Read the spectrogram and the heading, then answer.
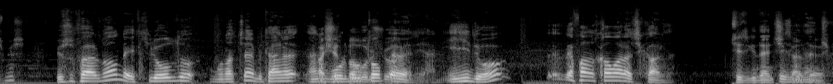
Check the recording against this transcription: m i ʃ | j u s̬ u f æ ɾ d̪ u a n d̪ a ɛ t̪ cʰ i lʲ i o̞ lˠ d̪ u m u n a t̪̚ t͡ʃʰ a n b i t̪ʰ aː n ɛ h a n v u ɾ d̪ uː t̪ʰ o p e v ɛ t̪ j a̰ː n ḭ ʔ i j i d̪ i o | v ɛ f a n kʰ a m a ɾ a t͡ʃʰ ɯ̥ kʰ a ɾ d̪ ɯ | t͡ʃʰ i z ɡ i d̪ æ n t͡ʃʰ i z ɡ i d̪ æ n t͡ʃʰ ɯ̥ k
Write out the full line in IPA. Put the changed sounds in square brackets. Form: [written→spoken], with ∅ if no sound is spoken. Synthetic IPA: m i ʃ | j u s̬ u f æ ɾ d̪ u a n d̪ a ɛ t̪ cʰ i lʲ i o̞ lˠ d̪ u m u n a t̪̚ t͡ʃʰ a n b i t̪ʰ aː n ɛ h a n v u ɾ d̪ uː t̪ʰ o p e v ɛ t̪ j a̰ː n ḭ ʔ i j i d̪ i o | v ɛ f a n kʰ a m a ɾ a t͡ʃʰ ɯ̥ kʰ a ɾ d̪ ɯ | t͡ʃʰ i z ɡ i d̪ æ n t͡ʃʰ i z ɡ i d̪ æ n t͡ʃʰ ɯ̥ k

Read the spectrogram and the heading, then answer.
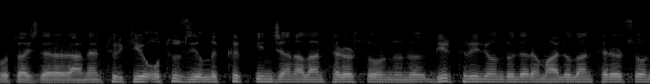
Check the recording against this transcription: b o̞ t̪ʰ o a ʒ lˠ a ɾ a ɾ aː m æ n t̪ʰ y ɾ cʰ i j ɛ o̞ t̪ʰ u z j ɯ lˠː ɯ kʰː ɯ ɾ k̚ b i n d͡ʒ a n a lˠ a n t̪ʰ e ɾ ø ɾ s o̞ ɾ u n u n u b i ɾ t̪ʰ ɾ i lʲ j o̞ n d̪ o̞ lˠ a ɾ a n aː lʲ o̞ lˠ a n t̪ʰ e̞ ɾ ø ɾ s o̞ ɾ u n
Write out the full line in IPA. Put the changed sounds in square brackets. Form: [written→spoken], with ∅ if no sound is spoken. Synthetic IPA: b o̞ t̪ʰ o a ʒ lˠ a ɾ a ɾ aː m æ n t̪ʰ y ɾ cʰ i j ɛ o̞ t̪ʰ u z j ɯ lˠː ɯ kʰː ɯ ɾ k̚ b i n d͡ʒ a n a lˠ a n t̪ʰ e ɾ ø ɾ s o̞ ɾ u n u n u b i ɾ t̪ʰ ɾ i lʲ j o̞ n d̪ o̞ lˠ a ɾ a [n→m] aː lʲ o̞ lˠ a n t̪ʰ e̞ ɾ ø ɾ s o̞ ɾ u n

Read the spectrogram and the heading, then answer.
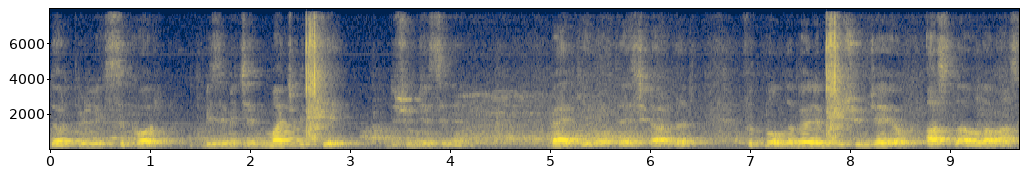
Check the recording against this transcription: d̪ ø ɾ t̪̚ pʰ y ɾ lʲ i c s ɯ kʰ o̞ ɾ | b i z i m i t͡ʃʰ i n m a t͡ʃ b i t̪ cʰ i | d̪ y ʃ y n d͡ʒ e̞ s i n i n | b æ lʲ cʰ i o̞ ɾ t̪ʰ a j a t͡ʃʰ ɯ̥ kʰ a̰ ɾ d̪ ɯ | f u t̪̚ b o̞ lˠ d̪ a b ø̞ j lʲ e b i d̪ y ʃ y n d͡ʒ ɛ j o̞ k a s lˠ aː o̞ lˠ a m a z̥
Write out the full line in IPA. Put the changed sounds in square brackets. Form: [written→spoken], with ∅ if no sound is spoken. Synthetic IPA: d̪ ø ɾ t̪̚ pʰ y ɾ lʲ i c s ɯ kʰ o̞ ɾ | b i z i m i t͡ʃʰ i n m a t͡ʃ b i t̪ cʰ i | d̪ y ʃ y n d͡ʒ e̞ s i n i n | b æ lʲ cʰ i o̞ ɾ t̪ʰ a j a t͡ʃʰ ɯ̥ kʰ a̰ ɾ d̪ ɯ | f u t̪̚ b o̞ lˠ d̪ a b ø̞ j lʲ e b i d̪ y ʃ y n d͡ʒ ɛ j o̞ k a s lˠ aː o̞ lˠ a m a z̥

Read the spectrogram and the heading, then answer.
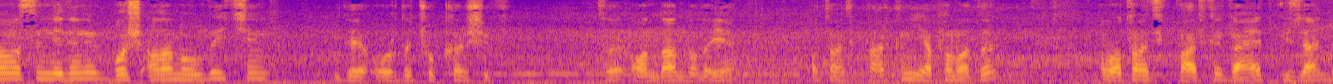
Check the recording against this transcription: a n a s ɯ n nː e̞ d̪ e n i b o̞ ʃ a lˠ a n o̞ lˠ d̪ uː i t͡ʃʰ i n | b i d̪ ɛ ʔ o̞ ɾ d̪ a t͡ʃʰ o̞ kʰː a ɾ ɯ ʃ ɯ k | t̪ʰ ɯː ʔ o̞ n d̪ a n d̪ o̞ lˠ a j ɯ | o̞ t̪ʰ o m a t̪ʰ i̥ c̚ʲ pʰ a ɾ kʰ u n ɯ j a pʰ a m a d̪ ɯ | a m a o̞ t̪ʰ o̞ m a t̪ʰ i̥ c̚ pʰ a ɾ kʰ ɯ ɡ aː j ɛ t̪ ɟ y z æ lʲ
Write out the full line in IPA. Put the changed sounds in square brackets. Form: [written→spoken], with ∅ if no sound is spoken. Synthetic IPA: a [n→m] a s ɯ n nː e̞ d̪ e n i b o̞ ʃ a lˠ a n o̞ lˠ d̪ uː i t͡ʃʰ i n | b i d̪ ɛ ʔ o̞ ɾ d̪ a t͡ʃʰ o̞ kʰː a ɾ ɯ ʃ ɯ k | t̪ʰ [ɯː→ɯ] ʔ o̞ n d̪ a n d̪ o̞ lˠ a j ɯ | o̞ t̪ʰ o m a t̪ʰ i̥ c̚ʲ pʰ a ɾ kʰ [u→ɯ] n ɯ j a pʰ a m a d̪ ɯ | a m a o̞ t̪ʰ o̞ m a t̪ʰ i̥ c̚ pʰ a ɾ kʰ ɯ ɡ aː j ɛ t̪ ɟ y z æ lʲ

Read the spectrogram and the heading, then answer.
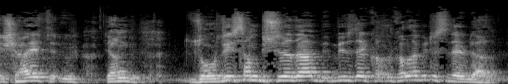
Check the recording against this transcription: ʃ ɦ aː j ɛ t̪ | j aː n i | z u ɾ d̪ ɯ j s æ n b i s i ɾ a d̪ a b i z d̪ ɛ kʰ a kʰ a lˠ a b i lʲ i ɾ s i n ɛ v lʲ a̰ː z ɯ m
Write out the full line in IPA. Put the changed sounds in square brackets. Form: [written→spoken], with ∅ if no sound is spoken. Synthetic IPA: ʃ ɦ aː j ɛ t̪ | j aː n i | z [u→o] ɾ d̪ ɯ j s [æ→a] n b i s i ɾ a d̪ a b i z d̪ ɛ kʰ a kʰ a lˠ a b i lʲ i ɾ s i n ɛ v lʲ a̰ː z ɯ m

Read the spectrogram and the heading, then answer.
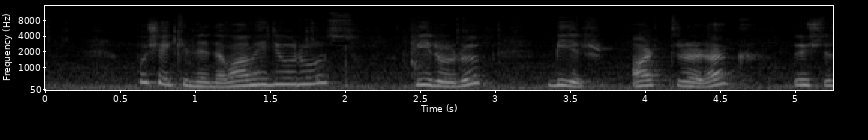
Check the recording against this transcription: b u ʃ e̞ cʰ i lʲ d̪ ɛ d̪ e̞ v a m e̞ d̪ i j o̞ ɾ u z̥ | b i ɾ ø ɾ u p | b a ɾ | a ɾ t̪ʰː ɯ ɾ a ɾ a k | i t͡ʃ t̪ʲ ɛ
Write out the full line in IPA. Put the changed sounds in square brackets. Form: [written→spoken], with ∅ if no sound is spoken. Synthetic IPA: b u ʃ e̞ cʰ i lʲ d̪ ɛ d̪ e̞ v a m e̞ d̪ i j o̞ ɾ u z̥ | b i ɾ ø ɾ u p | b [a→i] ɾ | a ɾ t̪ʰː ɯ ɾ a ɾ a k | [i→y] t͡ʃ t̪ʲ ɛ

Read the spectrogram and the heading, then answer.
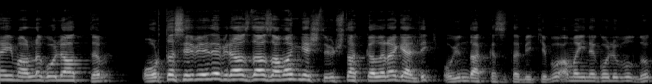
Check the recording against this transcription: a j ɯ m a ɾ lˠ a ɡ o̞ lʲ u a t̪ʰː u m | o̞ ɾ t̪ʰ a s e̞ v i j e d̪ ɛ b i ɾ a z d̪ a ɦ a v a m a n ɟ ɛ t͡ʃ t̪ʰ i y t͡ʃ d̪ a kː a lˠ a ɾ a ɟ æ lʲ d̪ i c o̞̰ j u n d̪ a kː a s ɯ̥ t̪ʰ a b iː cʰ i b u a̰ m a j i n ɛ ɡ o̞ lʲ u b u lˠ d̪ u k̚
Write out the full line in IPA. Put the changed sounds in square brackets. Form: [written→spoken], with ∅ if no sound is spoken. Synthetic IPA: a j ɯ m a ɾ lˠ a ɡ o̞ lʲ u a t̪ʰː [u→ɯ] m | o̞ ɾ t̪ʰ a s e̞ v i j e d̪ ɛ b i ɾ a z d̪ a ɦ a [v→z] a m a n ɟ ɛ t͡ʃ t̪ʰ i y t͡ʃ d̪ a kː a lˠ a ɾ a ɟ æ lʲ d̪ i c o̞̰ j u n d̪ a kː a s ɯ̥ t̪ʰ a b iː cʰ i b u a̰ m a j i n ɛ ɡ o̞ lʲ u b u lˠ d̪ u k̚

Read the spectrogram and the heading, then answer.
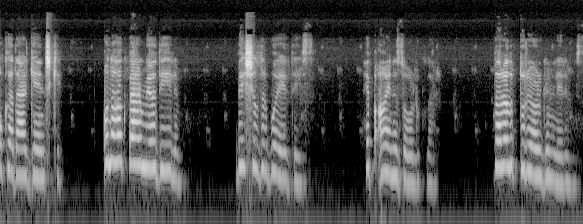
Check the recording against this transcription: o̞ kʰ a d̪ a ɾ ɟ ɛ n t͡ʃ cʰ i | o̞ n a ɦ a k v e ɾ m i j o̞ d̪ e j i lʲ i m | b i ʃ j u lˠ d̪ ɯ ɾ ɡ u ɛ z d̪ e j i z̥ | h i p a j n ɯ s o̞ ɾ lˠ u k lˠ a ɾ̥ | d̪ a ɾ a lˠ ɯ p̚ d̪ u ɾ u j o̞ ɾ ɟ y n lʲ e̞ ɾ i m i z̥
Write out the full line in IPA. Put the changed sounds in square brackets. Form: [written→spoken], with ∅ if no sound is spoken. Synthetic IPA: o̞ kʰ a d̪ a ɾ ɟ ɛ n t͡ʃ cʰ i | o̞ n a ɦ a k v [e→æ] ɾ m i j o̞ d̪ e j i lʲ i m | b [i→ɛ] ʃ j [u→ɯ] lˠ d̪ ɯ ɾ [ɡ→b] u ɛ [z→v] d̪ e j i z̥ | h [i→ɛ] p a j n ɯ [s→z] o̞ ɾ lˠ u k lˠ a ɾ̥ | d̪ a ɾ a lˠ ɯ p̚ d̪ u ɾ u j o̞ ɾ ɟ y n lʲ e̞ ɾ i m i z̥

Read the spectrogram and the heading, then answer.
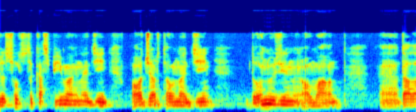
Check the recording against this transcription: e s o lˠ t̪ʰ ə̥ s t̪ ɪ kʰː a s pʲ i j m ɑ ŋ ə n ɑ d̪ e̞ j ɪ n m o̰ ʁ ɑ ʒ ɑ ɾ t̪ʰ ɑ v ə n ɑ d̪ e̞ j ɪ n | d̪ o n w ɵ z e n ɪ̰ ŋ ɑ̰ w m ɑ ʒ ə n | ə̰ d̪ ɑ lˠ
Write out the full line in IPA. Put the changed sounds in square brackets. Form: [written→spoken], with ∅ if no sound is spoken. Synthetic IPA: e s o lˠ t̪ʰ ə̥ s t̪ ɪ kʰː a s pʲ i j m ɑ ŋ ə n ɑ d̪ e̞ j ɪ n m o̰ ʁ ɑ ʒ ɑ ɾ t̪ʰ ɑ [v→w] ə n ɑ d̪ e̞ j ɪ n | d̪ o n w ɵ z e n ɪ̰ ŋ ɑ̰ w m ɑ [ʒ→ʁ] ə n | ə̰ d̪ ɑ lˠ

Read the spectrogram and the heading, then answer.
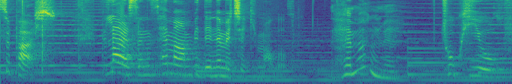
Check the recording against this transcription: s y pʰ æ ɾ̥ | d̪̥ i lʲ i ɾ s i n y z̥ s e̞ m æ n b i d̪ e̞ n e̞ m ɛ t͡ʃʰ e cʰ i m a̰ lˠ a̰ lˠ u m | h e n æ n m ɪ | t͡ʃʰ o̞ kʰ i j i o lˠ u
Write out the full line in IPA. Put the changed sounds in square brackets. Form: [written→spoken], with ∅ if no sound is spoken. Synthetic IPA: s y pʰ æ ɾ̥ | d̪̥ i lʲ [i→æ] ɾ s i n [y→i] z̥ [s→h] e̞ m æ n b i d̪ e̞ n e̞ m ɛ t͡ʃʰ e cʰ i m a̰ lˠ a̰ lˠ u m | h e [n→m] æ n m ɪ | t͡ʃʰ o̞ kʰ i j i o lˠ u

